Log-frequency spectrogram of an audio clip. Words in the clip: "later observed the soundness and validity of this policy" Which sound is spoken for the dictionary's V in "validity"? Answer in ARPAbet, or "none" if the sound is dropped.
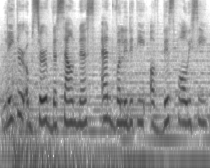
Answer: V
